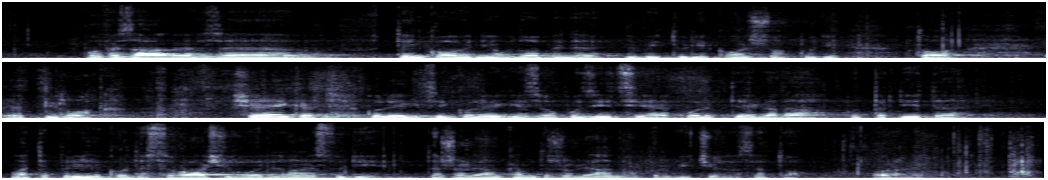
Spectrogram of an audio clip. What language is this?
Slovenian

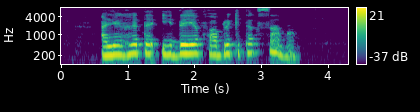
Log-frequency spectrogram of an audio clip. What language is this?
Belarusian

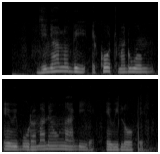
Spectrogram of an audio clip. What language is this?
Luo (Kenya and Tanzania)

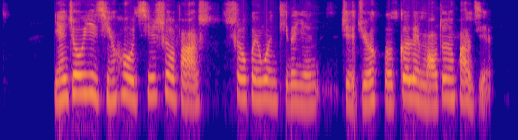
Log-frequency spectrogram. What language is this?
Chinese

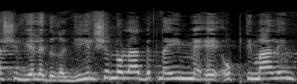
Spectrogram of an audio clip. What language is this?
Hebrew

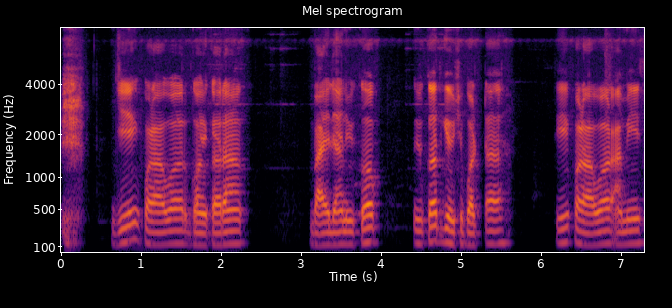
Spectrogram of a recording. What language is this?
Konkani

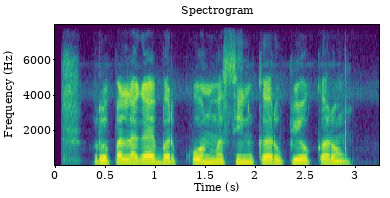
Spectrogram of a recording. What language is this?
Chhattisgarhi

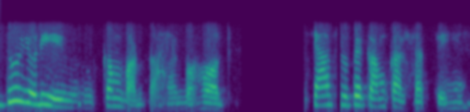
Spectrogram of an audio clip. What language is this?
Hindi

